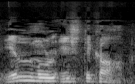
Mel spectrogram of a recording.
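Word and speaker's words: Ilmul-Ishtiqaq: That's really that's how we pronounce this up here. llmul-Ishtaqaaq.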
